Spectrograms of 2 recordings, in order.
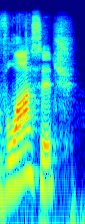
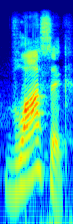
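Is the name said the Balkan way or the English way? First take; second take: Balkan; English. First: The name is said with a Balkan pronunciation. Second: The name is said with an English pronunciation.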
